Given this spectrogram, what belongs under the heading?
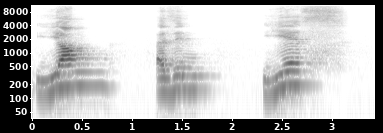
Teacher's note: the tongue goes up and it touches the hard palate so the hard palate and the front part of the tongue come in contact with each other and palatal sound is produced · the front part of the tongue goes up and it touches the hard palate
